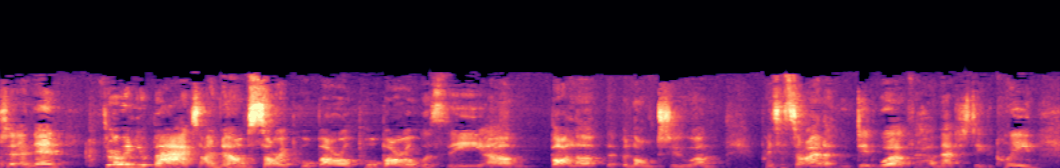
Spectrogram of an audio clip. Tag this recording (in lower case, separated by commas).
speech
